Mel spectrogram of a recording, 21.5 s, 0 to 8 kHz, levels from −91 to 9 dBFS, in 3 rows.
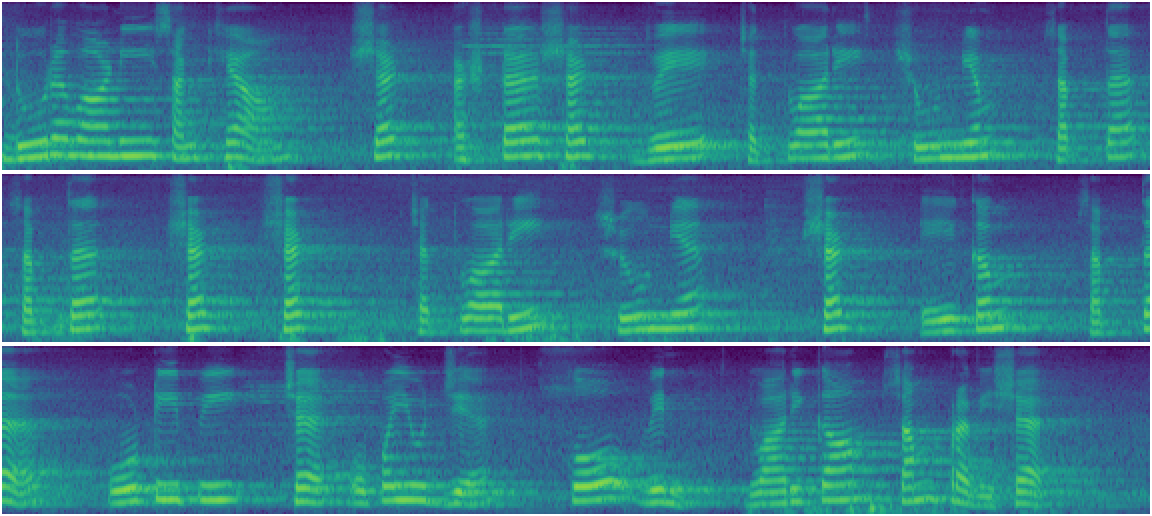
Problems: constant background noise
